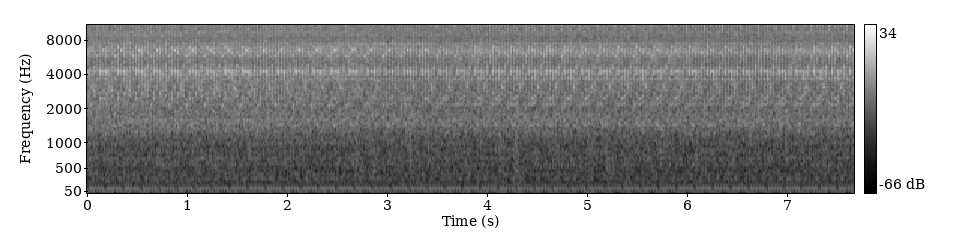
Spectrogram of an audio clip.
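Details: 2008 BMW 135i with N54 engine: rough lumpy idle with a steady stumble about three times a second; cylinder 6 misfire from a bad fuel injector, running on five cylinders.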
